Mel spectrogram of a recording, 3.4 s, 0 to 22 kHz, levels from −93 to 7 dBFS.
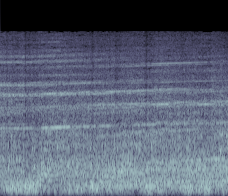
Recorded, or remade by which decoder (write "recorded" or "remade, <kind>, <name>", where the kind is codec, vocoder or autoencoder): recorded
